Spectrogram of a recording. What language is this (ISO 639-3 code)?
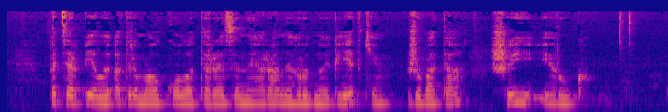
bel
